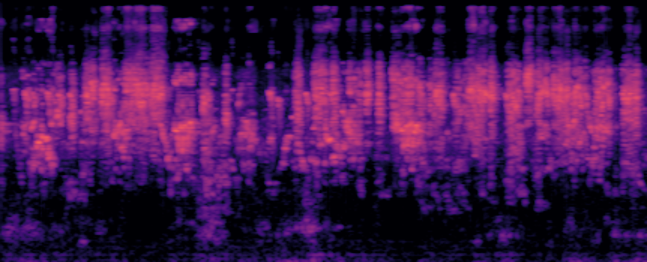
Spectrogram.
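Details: Continuous busy warbling and high twittering from a budgerigar breeding pair, dense overlapping chirps with barely any pause.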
